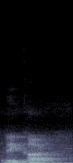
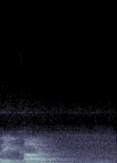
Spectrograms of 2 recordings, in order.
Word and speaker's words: record: Noun, record. Please get me, what is a record? It's not record, it's a record.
